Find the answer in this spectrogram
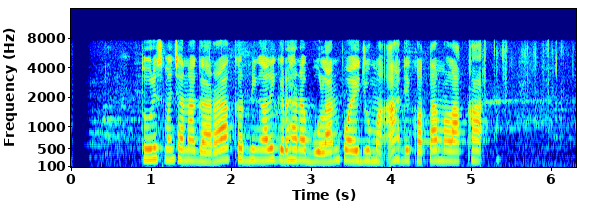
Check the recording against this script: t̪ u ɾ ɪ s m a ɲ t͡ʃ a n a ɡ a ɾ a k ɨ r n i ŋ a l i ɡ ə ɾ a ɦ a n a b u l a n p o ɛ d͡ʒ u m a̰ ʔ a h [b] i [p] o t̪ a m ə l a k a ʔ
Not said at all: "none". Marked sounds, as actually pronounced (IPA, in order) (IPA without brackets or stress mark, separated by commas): d, k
